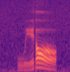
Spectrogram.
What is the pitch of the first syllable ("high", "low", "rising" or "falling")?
rising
